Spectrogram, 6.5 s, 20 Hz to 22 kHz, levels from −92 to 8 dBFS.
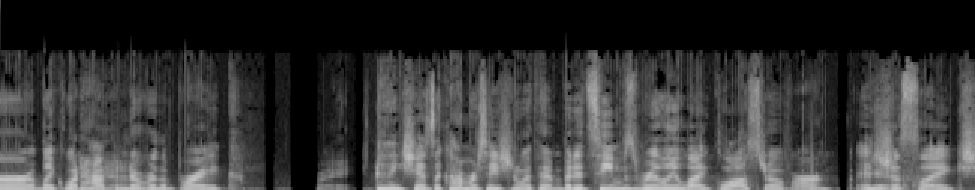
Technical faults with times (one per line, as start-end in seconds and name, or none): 0.00-6.50 block size mismatch (padded)
3.12-3.28 loud pop
5.41-5.43 loud pop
